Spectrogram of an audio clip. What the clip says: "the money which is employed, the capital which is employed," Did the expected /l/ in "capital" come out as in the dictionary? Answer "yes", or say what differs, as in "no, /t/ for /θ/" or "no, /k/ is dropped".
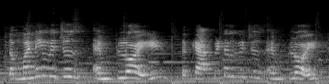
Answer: yes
